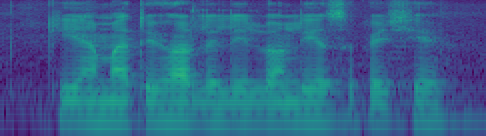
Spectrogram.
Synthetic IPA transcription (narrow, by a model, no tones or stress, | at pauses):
kiamãt̪ojɦaɾlelilɔnliesəket͡ʃʰie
